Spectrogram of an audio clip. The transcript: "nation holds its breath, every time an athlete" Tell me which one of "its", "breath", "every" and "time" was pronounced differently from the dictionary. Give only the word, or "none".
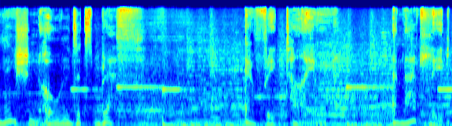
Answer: none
